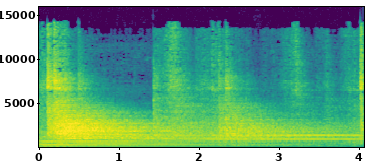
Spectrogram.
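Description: Background music: a gong-like metallic note struck at the start, ringing on and slowly fading.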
